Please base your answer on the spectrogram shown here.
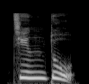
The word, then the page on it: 经度: jīng dù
